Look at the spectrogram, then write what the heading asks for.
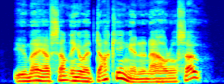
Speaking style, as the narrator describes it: in a conversational tone

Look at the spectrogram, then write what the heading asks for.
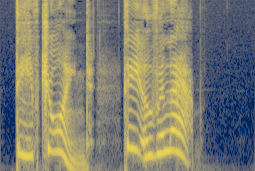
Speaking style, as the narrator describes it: he looked again and cried

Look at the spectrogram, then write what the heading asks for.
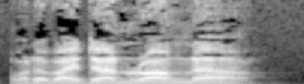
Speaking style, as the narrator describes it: he asked in a dry tone, but good-humouredly enough

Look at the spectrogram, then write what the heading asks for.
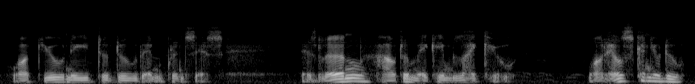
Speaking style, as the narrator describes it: Sesarek shrugged mournfully

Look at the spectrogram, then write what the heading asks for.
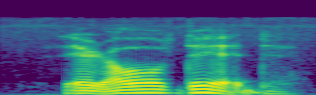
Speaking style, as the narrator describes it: Martin said heavily, gently

